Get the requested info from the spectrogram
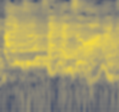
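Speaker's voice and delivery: high, giggly excitement; giddy and laughing. Real, not acted. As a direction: squeal it out through a laugh. Guest gushing, laughing.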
